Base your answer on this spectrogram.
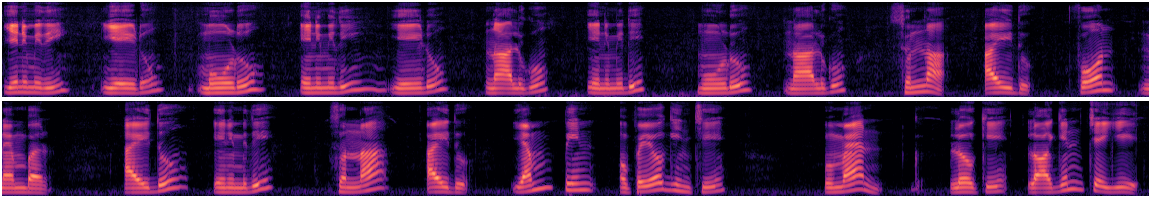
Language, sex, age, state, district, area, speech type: Telugu, male, 18-30, Andhra Pradesh, Konaseema, rural, read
